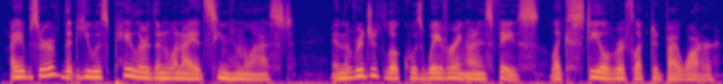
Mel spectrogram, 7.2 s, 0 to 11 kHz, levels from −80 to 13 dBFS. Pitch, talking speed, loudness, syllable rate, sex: 170 Hz, 225 wpm, -17 LUFS, 5.5 syllables/s, female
